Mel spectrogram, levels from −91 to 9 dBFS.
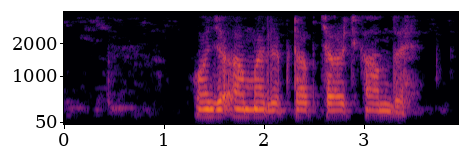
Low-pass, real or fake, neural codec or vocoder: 3.6 kHz; real; none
